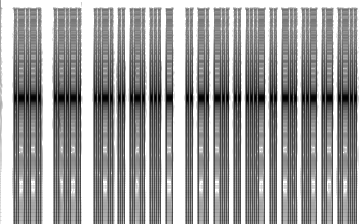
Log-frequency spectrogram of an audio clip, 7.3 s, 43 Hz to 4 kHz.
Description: Morse code, heard as a keyed tone, about 30 wpm, 550 Hz. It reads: <AR> <AR> FIRST INDIVIDUAL
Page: news headlines in morse code at 30 wpm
